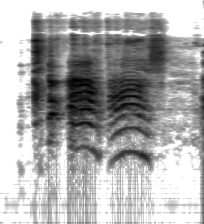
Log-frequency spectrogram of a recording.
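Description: A man's voice letting out two loud, strained cries in quick succession, each rising and then falling in pitch, right after downing a shot of soju: the exaggerated Korean "kya" exclamation at the liquor's burn.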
